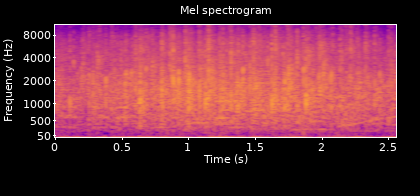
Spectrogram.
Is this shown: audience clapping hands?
yes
